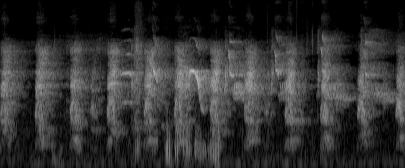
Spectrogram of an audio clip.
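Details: Chukar partridge (chakor) from Pakistan giving a rapid run of harsh, chuckling notes, about two to three per second, loud and steady throughout with no other clear sounds.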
